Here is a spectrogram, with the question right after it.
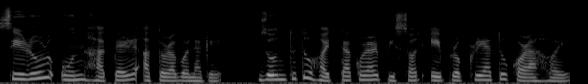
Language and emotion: Assamese, neutral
